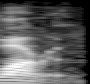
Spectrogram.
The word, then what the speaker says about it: Uaru: U-A-R-U is pronounced waru.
